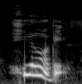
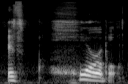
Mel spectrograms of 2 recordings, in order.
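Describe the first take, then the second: First: High hammed-up disgusted wail; exaggerated disgust. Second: Said in the usual way. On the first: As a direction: squeal it in mock disgust. Exaggerated repeat of horrible.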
